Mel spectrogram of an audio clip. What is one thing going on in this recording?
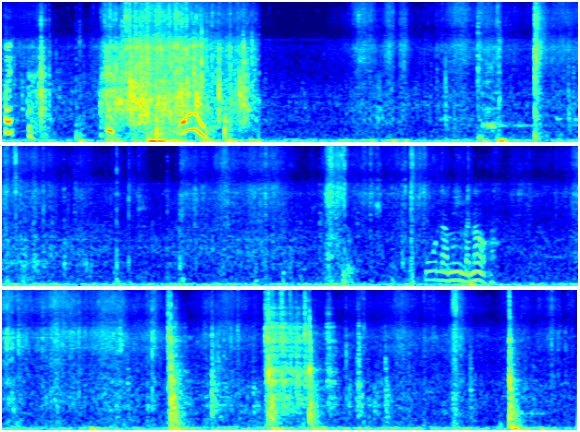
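Leaves and branches rustle and crackle.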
